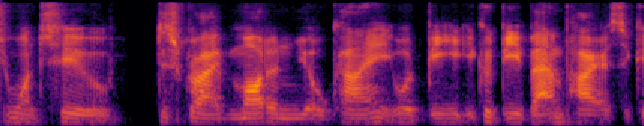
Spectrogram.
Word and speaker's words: yokai: And in general, if you want to be talk about monsters in general, yokai is the way of pronouncing saying that.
